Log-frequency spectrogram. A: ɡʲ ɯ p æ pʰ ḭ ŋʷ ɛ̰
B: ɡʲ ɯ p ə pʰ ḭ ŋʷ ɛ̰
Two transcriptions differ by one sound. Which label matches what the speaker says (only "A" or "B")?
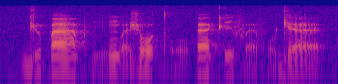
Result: A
